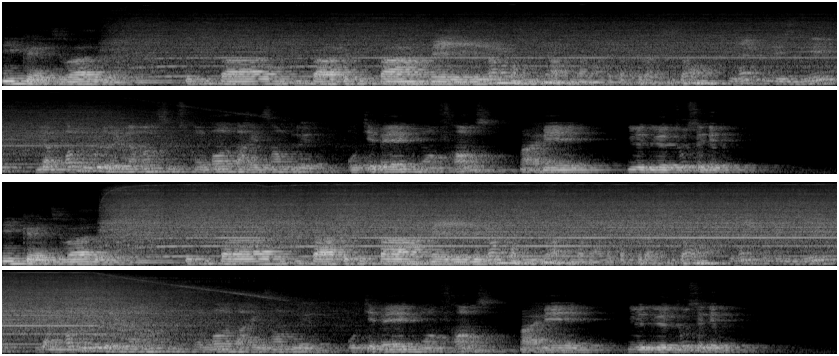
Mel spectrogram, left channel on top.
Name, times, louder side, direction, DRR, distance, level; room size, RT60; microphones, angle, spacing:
voice 1, 0.0-7.1 13.5-13.8, equal, 10° right, -6 dB, 3.1 m, -23 dB
Sawing, 1.0-12.0, right 8 dB, 55° right, 0.8 m, -32 dB
voice 2, 7.2-8.4 8.7-11.5 11.8-13.2 13.7-14.2 14.6-15.5, left 1 dB, 50° left, -4 dB, 6.8 m, -28 dB
19.0 x 8.4 x 5.9 m, 0.94 s
head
